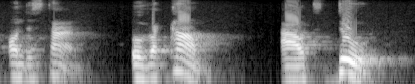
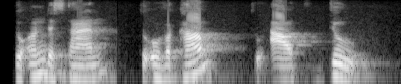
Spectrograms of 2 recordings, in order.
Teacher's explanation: the stress is on the second part of the compound word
